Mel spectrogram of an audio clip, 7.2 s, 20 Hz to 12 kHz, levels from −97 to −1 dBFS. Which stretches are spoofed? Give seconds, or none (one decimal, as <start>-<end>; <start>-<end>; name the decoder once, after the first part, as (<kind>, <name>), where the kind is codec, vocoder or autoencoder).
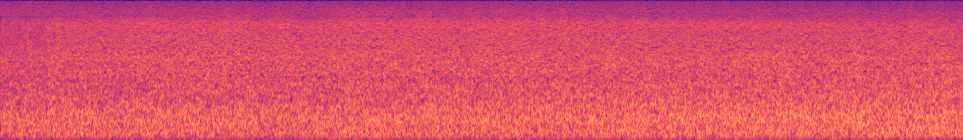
none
